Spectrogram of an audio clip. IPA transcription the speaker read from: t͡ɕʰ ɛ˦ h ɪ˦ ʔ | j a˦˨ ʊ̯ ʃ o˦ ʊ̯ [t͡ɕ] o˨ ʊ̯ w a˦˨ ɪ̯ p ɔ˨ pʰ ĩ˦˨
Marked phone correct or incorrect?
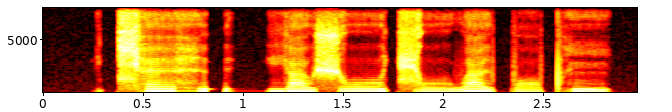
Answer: correct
